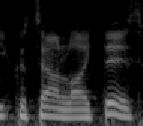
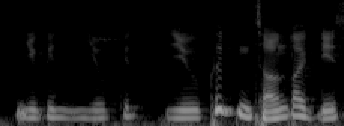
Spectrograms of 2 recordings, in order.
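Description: First: It is said in an Australian accent. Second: It is said in an Indian accent. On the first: "if you're from Australia" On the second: "if you're from India"

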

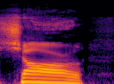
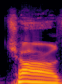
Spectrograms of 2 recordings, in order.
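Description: First: The name has a French pronunciation. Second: The name has an English pronunciation. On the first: "they will say Charles" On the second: "In France, they won't say Charles"

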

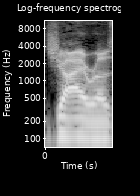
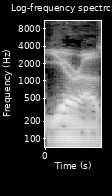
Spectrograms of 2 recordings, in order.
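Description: First: The word does not rhyme with hero. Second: The word rhymes with hero. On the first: "what he calls gyros" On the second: "I call them euros. ... it sounds like hero"

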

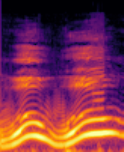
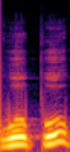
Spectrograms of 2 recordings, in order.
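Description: First: Each call ends openly without a p sound. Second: Each call ends with a clear p sound. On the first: The speaker calls it right. "I leave the P off. ... it just sounds smoother" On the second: The speaker calls it wrong. "It's actually whoop whoop"

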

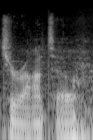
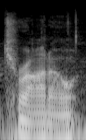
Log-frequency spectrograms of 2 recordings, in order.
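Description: First: The second t is clearly pronounced. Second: It is said fast and the second t is dropped. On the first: "I say Toronto" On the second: "a lot of people say it fast too, and it sounds like Toronto"

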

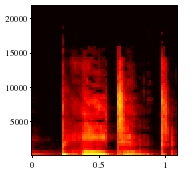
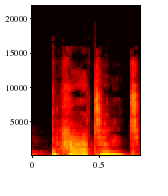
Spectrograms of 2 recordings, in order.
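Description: First: The word is said in a British way. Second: The word is said in an American way. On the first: "The British say patent" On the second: "Americans say patent"

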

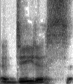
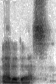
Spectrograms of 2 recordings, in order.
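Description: First: Adidas is said the American way. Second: Adidas is said the Australian way.

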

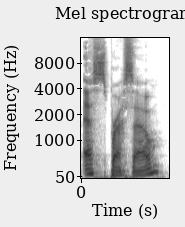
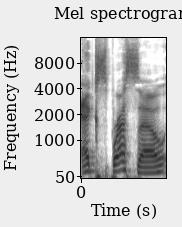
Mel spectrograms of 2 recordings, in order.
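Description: First: The word begins with an 'es' sound. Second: The word begins with an 'ex' sound. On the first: The speaker calls it right. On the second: The speaker calls it wrong.

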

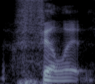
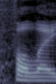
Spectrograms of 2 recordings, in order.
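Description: First: The word is said the British way, like fillet. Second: The word is said the French way, like filet. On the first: The speaker calls it wrong. "as fucking Gordon Ramsay calls it" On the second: The speaker calls it right. "It's a filet, you dickhead. It's a French word"

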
